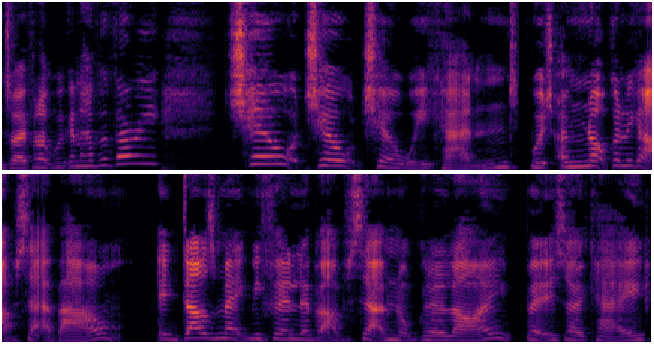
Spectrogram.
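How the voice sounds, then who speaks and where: A woman's voice: lowish voice, bright, forceful tone. A woman in her mid-twenties vlogging to camera in a chatty, rambling, emotional way, with many restarts. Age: 20s. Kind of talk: casual chat to camera.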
